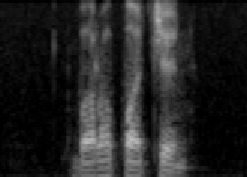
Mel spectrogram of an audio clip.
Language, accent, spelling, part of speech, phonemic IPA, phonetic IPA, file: Armenian, Eastern Armenian, բառապատճեն, noun, /bɑrɑpɑtˈt͡ʃen/, [bɑrɑpɑt̚t͡ʃén], Hy-բառապատճեն.ogg
- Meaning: calque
